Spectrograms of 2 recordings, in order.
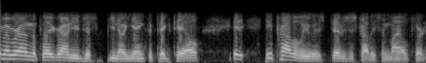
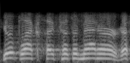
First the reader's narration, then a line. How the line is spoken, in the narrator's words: I just screamed at her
